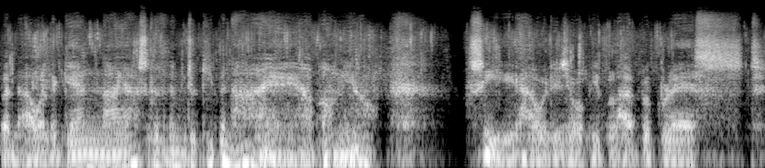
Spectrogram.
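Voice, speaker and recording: The speaker uses a put-on character voice. The pace is moderate. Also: man, medium pitch for a man. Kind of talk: in-character role play dialogue. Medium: role play. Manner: slow, formal.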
